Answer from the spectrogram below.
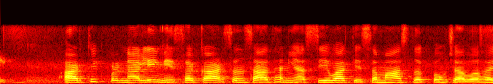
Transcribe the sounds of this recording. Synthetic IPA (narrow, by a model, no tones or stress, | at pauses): a̰ːɾt̪ʰik̚pɾənaːlimẽsəɾkaɾsə̃nsad̪ʱənjaseʋakesəmad͡zt̪ək̚pɐɦũt͡ʃaʋəɦə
